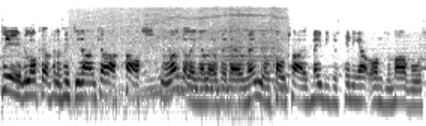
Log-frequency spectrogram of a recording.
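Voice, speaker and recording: A man giving live commentary on a racing league, excitable and chatty with joking asides. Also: fairly high pitch, brisk. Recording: game engine noise under the voice. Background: racing car engine sounds from the game.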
